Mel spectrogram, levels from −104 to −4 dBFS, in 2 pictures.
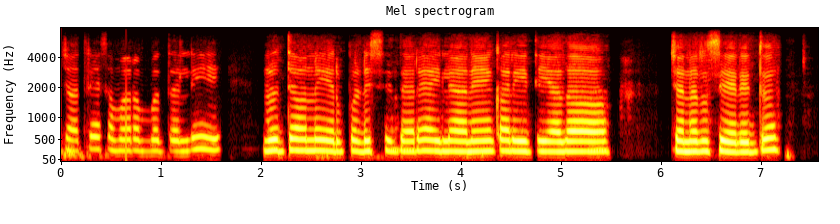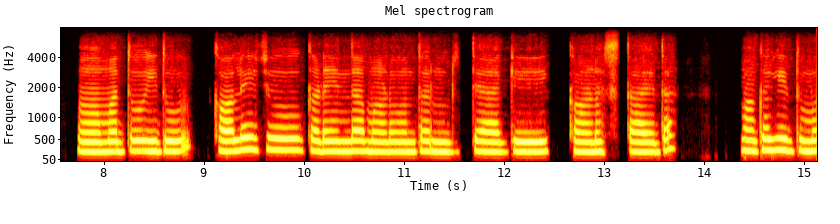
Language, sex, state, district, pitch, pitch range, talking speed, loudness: Kannada, female, Karnataka, Raichur, 230 Hz, 225-245 Hz, 30 wpm, -18 LUFS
